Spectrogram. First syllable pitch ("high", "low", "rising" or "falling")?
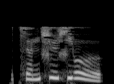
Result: rising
